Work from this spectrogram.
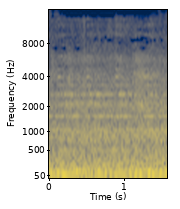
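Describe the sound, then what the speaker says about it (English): Union Pacific intermodal freight train rolling past a road crossing, a continuous loud low rumble with rattling cars and a faint steady tone above, close by and with no talking. "this train is stopping, I think, because it's nowhere near the end"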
